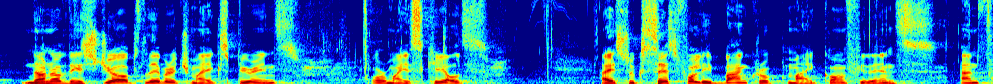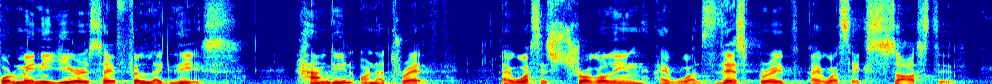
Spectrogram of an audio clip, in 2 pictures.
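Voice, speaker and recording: A man with a Mexican accent speaks at a fairly slow pace with lively intonation. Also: fairly high pitch for a man. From Mexico. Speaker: entrepreneur. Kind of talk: pitch presentation. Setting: stage with audience.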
